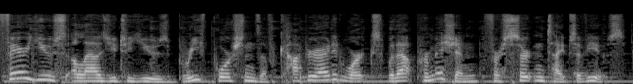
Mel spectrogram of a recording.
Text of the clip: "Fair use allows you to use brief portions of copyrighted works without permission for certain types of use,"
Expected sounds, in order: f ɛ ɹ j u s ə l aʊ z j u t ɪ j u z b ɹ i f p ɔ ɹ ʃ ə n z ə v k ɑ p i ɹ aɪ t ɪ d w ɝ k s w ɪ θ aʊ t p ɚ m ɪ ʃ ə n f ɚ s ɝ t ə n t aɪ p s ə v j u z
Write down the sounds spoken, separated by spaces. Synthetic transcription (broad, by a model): f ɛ ɹ j u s ə l aʊ z j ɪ t ɪ j u z b ɹ i f p ɔ ɹ ʃ ə n z ə v k ɑ p i ɹ aɪ t ɪ d w ɝ k s w ɪ θ aʊ t p ɚ m ɪ ʃ ə n f ɚ s ɝ t n t aɪ p s ə v j u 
